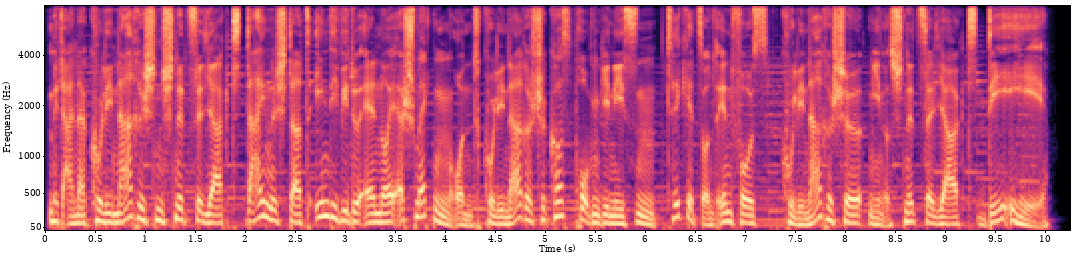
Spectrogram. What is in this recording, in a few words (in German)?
Funkspot; Wiedeking Events GmbH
